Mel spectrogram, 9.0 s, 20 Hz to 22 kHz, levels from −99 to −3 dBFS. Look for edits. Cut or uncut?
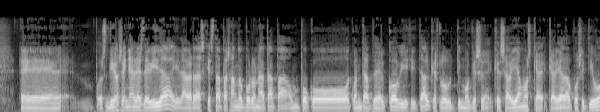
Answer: cut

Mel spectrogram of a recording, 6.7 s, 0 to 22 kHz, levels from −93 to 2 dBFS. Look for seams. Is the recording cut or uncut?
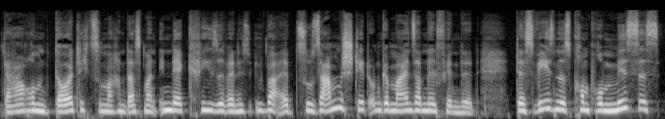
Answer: cut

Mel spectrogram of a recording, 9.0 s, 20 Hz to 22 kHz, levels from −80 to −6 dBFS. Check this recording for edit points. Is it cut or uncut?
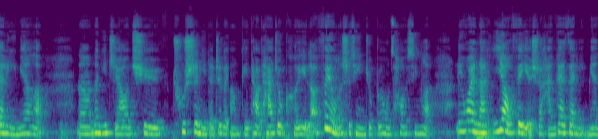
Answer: cut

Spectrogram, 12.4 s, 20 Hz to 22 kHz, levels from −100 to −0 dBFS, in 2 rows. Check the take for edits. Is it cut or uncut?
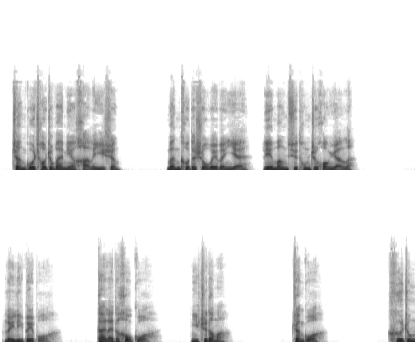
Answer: cut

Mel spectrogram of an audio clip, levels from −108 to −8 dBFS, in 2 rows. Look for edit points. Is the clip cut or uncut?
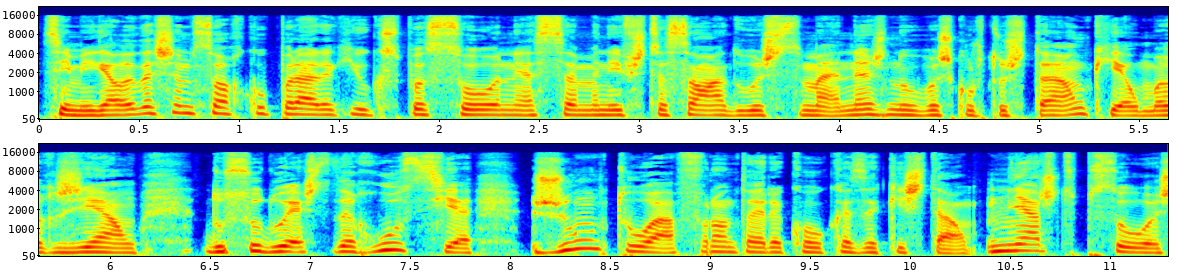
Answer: uncut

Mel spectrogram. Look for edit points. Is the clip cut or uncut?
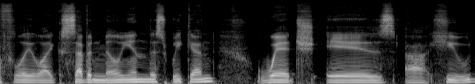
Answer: uncut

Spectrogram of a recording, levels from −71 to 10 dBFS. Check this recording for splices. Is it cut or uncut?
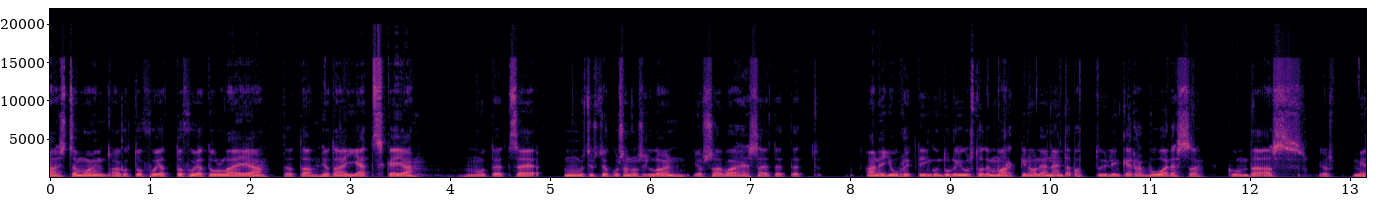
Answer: uncut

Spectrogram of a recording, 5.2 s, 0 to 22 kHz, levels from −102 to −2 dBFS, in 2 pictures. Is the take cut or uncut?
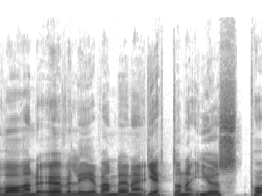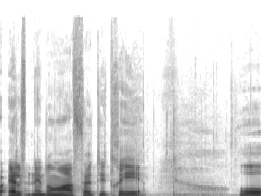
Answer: cut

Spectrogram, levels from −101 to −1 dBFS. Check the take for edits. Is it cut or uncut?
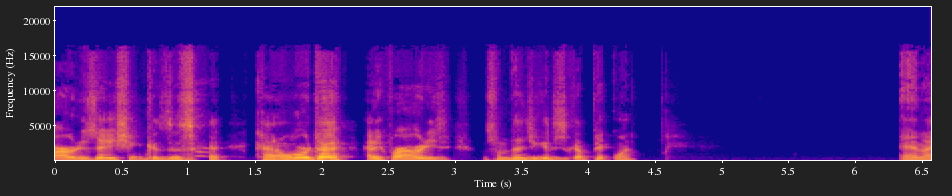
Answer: uncut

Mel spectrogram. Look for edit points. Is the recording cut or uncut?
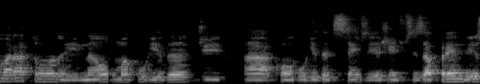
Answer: cut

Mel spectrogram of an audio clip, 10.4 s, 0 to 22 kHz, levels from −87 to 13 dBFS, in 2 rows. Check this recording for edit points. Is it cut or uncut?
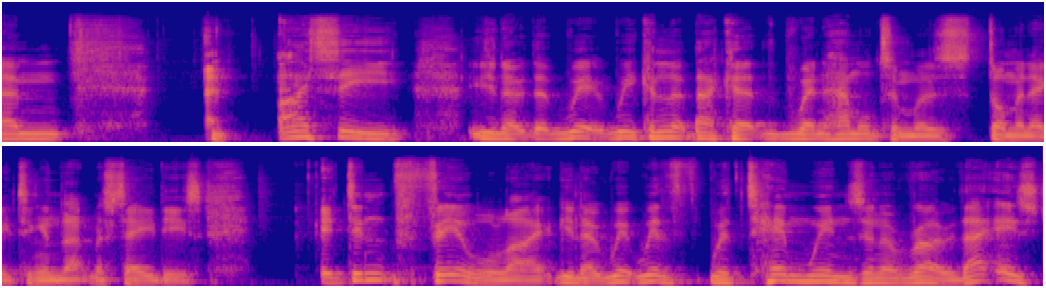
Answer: uncut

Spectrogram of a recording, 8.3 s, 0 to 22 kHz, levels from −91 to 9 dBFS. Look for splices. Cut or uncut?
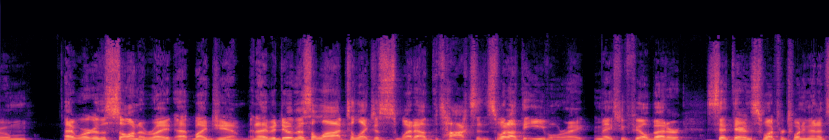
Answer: uncut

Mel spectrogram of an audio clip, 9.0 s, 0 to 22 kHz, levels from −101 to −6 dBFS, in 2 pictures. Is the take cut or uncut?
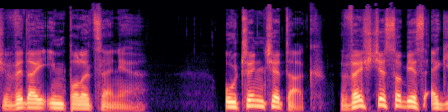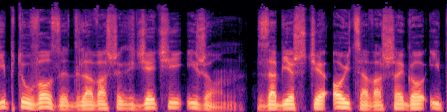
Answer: cut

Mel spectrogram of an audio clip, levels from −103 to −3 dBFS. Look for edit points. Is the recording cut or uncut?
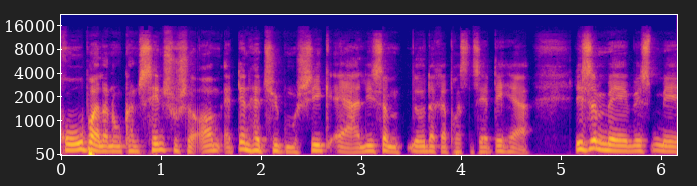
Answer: uncut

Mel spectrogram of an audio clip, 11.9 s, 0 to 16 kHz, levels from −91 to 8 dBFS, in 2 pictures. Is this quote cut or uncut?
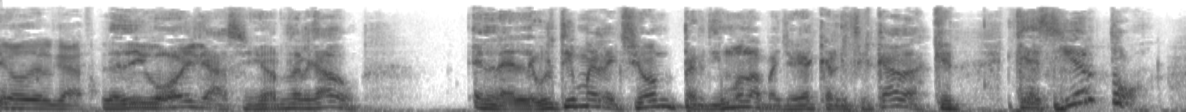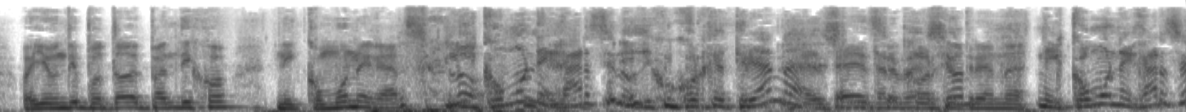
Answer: uncut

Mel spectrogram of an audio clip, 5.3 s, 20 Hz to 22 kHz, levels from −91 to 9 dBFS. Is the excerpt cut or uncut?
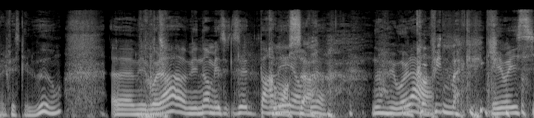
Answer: uncut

